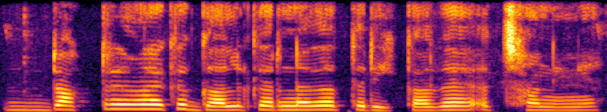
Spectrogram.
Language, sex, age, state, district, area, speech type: Dogri, female, 18-30, Jammu and Kashmir, Reasi, rural, spontaneous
